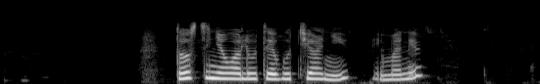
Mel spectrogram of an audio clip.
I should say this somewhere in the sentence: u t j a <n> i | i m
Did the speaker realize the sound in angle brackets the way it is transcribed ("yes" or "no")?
no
